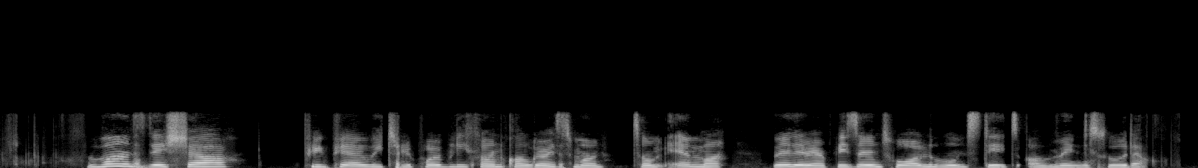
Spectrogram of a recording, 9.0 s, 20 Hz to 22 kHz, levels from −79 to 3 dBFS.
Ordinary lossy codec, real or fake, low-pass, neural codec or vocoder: none; fake; 7.2 kHz; codec, 16 kHz, 1 kbps, FreqCodec, larger model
